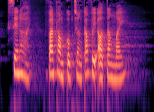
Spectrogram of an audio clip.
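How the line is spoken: Smiling, said. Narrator (Vietnamese): Hàn Đông khẽ mỉm cười, nói

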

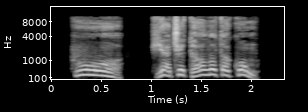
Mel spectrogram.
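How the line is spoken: Surprised exclamation. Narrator (Russian): удивленно воскликнул один из них

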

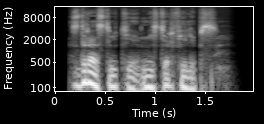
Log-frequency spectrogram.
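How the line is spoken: Pleasant, businesslike tone. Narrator (Russian): произнес он приятным, но в то же время деловым тоном

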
